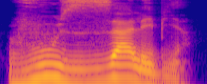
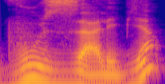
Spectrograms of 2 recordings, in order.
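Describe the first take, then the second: First: Vous allez bien, slowly, with a clear z sound linking vous to allez; teacher modelling the liaison; slow liaison demo. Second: Said in the usual way. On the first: Shown as a demonstration. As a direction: spell out the liaison, slow and careful. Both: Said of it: "on entend la lettre S".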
